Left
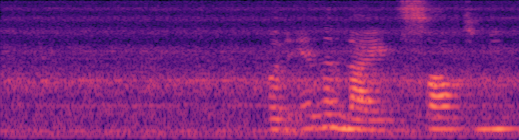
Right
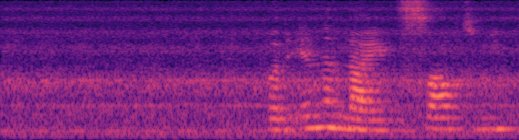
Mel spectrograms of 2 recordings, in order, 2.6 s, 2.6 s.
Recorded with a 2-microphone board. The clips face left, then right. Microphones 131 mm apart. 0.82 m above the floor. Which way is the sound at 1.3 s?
5° left (ahead or behind).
